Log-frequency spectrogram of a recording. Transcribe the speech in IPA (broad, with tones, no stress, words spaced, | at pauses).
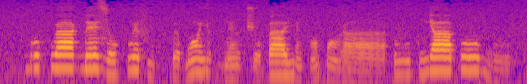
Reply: ɡo˦kʷaː˦ɡ͡bɛ˦ zo˧kʷɛ˦fi˨p ɓə˨bɔ̃˦jə˧ ɡ͡bɛ̃˧lt͡ʃo˨ɓaː˦ jɛ̃˨kɔ̃˦pɔ̃˨ɣaː˨ | vu˧pɲaː˦poː˦ bu˨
